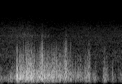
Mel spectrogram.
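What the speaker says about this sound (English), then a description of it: "The wind's blowing" Wind blows at the beach as a steady broadband rush, with gusts swelling and fading over a second or so, up close to the microphone.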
